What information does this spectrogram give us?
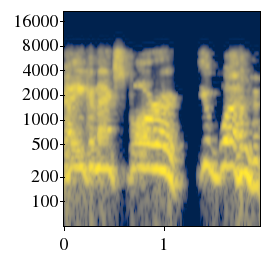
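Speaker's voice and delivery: high-pitched, shrill, loud, clumsy bad American accent. Retelling how someone announced a giveaway winner, bad American accent. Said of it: "I can't quite do his accent well".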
